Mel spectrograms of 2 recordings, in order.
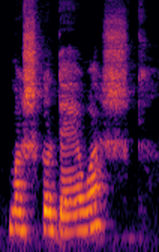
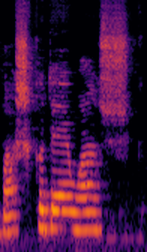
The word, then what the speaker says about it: Mushkodewashk: Mushkodewashk, Mushkodewashk, sage. I've also heard it pronounced Bushkodewashk or Mushkodebug, but I've learned Mushkodewashk myself.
